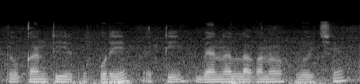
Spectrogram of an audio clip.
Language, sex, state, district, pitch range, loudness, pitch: Bengali, male, West Bengal, Cooch Behar, 115-125 Hz, -18 LUFS, 120 Hz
